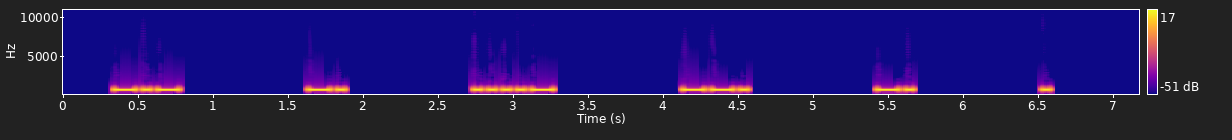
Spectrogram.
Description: Morse code, heard as a keyed tone, about 25 wpm, spaced as for 9 wpm, 700 Hz. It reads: KN4GNE
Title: USA Call Signs - 6 Characters - 6x Character Spacing - 25wpm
